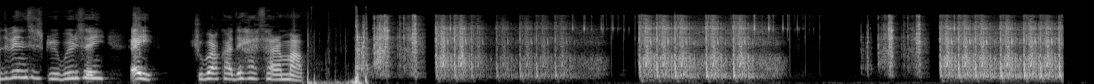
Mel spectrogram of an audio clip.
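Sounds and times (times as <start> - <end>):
automatic gunfire: 3.8 - 7.9, 8.9 - 10.7.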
